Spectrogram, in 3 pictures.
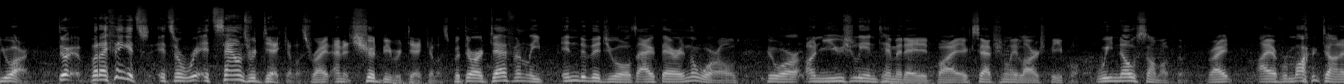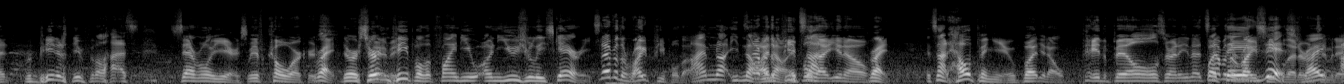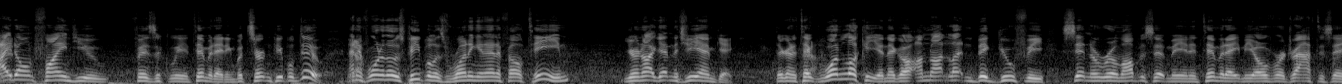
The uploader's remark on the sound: Are live from Las Vegas Radio Row.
